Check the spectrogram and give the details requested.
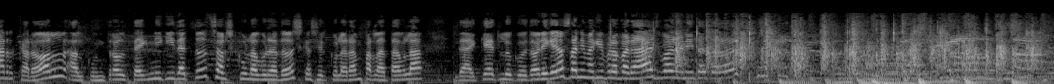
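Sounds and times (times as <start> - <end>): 
speech: 0.0 - 8.3
live audience applause: 6.6 - 10.5.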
